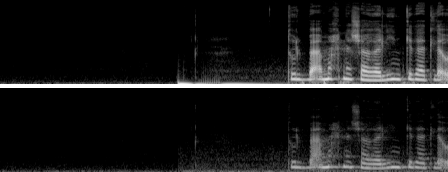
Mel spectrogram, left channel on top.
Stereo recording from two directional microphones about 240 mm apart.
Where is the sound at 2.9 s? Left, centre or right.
Left.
